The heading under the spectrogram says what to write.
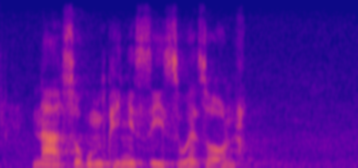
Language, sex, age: Zulu, male, 20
